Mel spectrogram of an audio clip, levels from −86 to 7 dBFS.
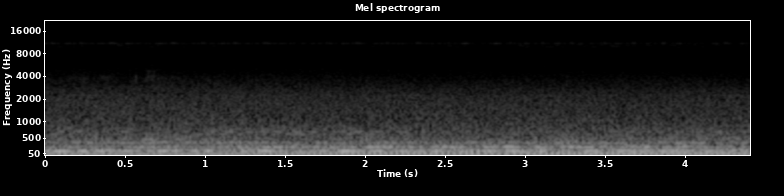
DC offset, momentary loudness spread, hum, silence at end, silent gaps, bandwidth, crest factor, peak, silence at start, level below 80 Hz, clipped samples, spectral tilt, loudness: under 0.1%; 2 LU; none; 0 s; none; 11.5 kHz; 12 dB; -18 dBFS; 0 s; -36 dBFS; under 0.1%; -9.5 dB/octave; -33 LUFS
